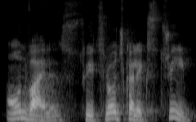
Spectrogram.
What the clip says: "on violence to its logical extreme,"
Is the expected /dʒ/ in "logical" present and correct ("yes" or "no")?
yes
